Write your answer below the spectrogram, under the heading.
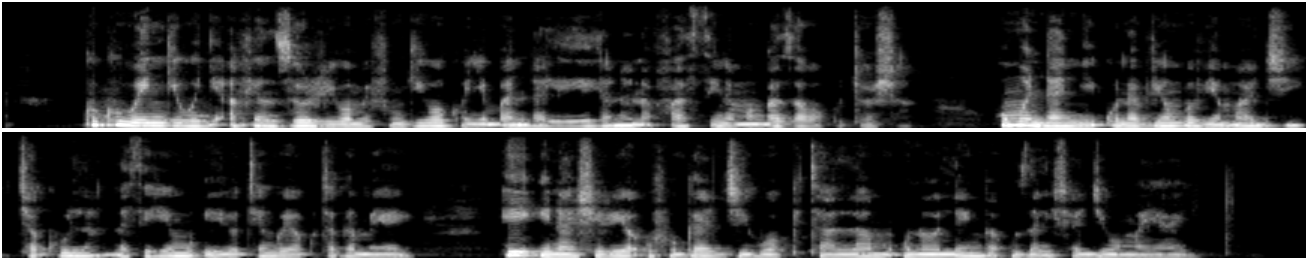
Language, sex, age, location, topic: Swahili, female, 25-35, Nairobi, agriculture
